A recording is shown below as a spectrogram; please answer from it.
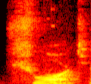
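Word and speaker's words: Schwert: Schwart is how you say sword of Deutsch.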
